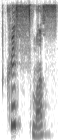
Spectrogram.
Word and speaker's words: Christmas: Remember, we have studied the word Christmas already. So, we remember that the C and H in this word, we are going to hear a C sound and it's going to be the K sound, right?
